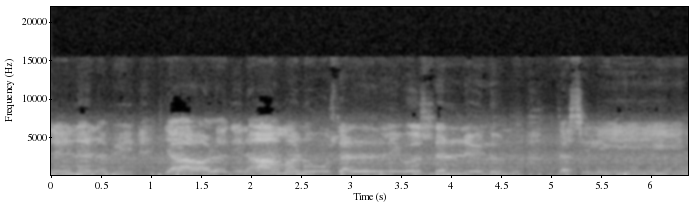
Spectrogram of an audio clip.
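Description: A young boy chanting Arabic recitation in a sing-song melody, with long held notes and short breaths between phrases.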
